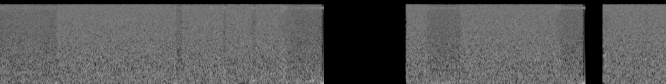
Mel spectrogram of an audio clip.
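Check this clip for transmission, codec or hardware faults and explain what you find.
There's one fault, and it runs through the whole clip: a wrong sample width. Packed 24-bit samples are being read as 32-bit ones, so each value is built from bytes belonging to neighbouring samples. The speech sits underneath a wall of loud, harsh noise. It plays about 1.33 times too fast, so the pitch is raised by the same ratio, because four bytes are consumed per sample instead of three.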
